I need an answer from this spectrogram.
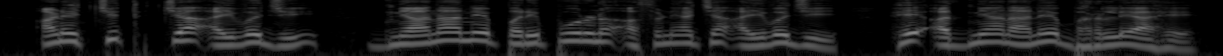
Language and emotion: Marathi, neutral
